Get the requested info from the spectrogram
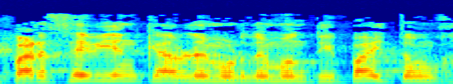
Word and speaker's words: Monty Python: Es Monty Python, es Monty Python y mucha gente los llama los Python nada más, de Pythons.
